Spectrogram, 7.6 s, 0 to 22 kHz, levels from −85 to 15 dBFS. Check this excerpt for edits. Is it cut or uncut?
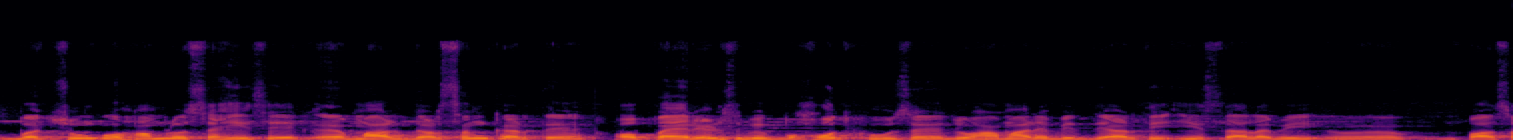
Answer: cut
